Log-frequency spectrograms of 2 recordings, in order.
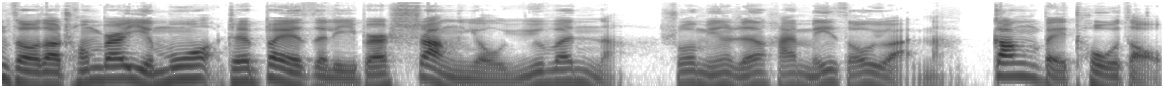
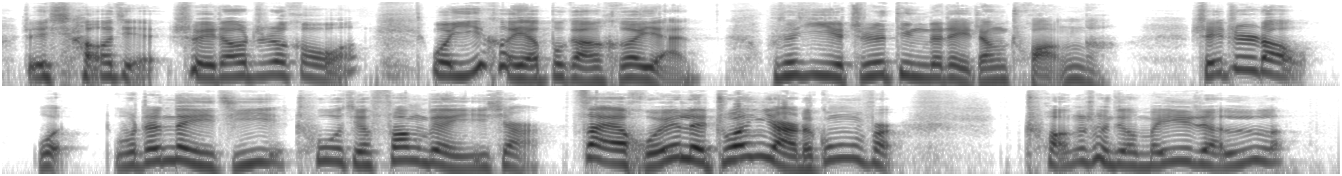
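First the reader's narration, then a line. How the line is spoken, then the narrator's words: Crying nursemaid reporting. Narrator (Chinese): 奶妈哭着禀报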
